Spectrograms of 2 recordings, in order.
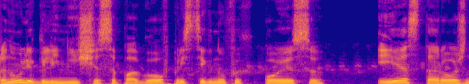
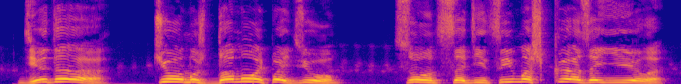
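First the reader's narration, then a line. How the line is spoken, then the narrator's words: Shouting. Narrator (Russian): крикнул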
